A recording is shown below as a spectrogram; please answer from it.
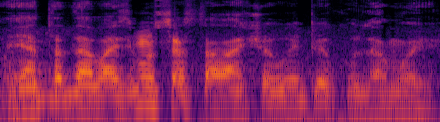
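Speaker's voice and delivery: usual speaking voice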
